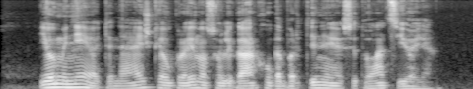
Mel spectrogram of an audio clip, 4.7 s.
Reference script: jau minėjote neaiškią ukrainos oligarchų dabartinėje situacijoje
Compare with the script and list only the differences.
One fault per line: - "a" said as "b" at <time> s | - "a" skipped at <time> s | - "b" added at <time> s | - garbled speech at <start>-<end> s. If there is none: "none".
none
